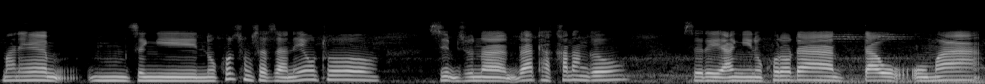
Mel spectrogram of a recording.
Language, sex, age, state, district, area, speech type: Bodo, female, 60+, Assam, Chirang, rural, spontaneous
